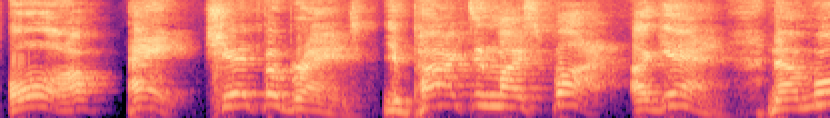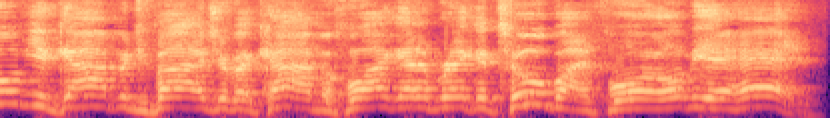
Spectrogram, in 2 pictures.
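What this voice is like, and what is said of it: Put-on New York accent. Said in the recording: “the New York accent”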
